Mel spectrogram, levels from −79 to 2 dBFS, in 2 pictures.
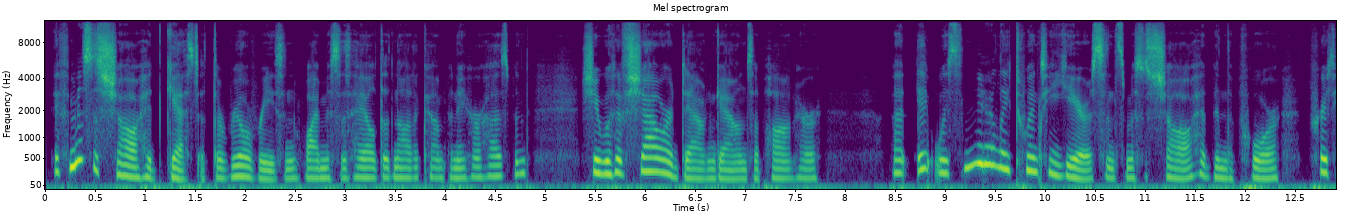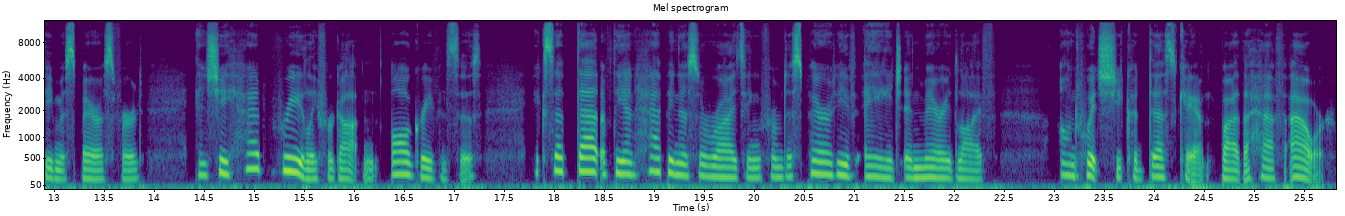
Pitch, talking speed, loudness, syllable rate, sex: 180 Hz, 165 wpm, -18 LUFS, 4.6 syllables/s, female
